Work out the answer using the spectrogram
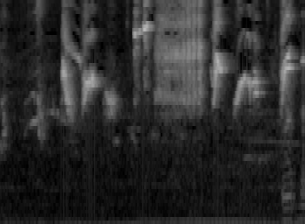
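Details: Oriental magpie-robin singing vigorously: a harsh scratchy burst followed by ringing, slurred high whistles, with a faint low hum beneath.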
